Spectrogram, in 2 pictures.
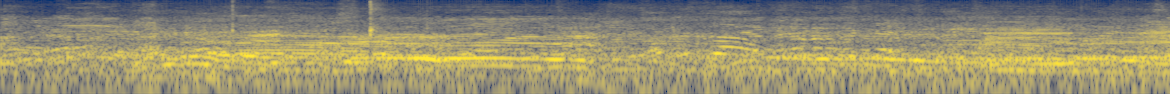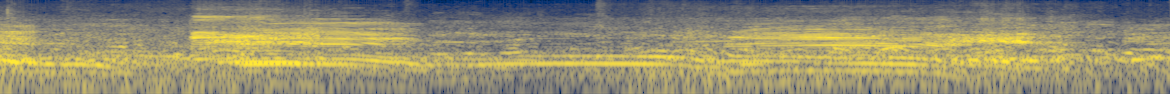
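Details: Lowing of Sahiwal breed bull calves during buying and selling at Aftabganj market, Dinajpur; several overlapping harmonic moos, some rising then falling, repeat every few seconds over constant crowd chatter and background din.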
